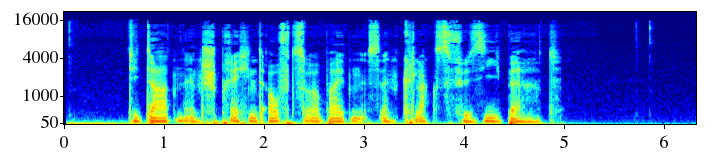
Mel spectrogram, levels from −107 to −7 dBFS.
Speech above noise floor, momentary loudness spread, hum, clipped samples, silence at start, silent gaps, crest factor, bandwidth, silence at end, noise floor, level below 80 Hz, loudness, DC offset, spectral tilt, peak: 38 dB; 8 LU; none; under 0.1%; 0.05 s; none; 20 dB; 16 kHz; 1.3 s; -72 dBFS; -44 dBFS; -36 LUFS; under 0.1%; -5.5 dB/octave; -16 dBFS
